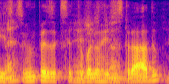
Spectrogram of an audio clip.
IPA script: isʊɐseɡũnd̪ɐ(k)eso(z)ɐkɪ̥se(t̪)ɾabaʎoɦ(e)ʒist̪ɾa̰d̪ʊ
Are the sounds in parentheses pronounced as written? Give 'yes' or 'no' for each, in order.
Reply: no, yes, yes, yes

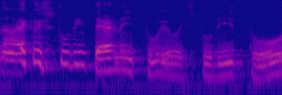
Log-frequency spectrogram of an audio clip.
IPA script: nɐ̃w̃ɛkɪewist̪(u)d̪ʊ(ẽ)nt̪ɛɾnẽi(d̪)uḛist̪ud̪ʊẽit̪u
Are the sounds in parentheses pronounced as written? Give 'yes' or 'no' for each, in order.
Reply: yes, no, no

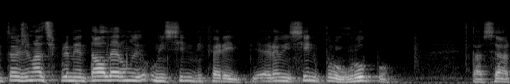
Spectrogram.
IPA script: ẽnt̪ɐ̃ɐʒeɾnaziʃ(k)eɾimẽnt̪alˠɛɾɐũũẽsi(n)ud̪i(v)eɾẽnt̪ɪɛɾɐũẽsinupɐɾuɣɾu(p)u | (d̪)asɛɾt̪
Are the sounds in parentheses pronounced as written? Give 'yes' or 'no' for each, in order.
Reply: no, yes, no, yes, no

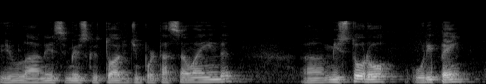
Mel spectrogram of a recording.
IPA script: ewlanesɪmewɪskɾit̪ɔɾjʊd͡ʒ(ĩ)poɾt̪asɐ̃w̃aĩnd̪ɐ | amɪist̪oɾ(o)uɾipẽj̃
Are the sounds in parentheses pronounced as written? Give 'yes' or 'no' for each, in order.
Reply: yes, yes

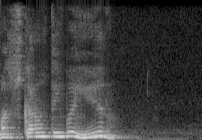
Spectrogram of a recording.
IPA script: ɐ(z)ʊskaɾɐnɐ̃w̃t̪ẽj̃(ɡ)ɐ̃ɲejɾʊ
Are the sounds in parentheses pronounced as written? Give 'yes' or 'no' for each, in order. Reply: yes, no

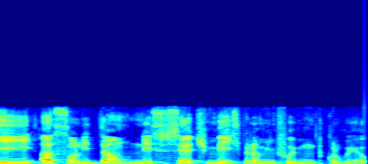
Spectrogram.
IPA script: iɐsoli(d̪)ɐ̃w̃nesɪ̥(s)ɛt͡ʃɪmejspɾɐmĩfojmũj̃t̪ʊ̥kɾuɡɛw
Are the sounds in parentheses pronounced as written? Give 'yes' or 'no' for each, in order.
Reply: yes, yes

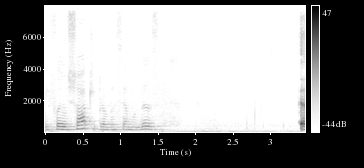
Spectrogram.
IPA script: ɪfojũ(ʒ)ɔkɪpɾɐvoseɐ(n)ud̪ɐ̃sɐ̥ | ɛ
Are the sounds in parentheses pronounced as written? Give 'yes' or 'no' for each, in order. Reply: no, no

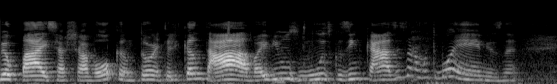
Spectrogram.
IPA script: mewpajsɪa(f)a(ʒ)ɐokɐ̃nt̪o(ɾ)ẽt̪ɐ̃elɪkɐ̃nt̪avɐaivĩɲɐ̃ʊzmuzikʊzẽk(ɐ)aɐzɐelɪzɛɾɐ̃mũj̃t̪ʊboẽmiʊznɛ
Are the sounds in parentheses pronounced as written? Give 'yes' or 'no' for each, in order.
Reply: no, no, yes, no

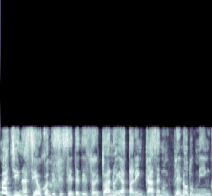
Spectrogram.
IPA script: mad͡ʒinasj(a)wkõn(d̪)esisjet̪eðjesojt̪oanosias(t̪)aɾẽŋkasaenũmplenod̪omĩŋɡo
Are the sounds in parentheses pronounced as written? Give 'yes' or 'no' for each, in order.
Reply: no, yes, yes

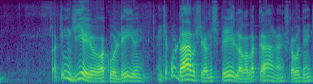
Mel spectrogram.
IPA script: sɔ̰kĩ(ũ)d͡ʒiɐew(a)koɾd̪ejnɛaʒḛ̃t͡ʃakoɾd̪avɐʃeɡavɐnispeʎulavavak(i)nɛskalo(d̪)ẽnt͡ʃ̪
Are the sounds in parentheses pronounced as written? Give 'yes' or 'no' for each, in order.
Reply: yes, yes, no, yes

